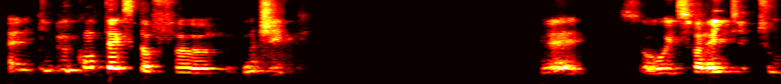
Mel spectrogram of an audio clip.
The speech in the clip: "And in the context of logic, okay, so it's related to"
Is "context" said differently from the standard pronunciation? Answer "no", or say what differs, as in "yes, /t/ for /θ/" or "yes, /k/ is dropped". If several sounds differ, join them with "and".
yes, /n/ is dropped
